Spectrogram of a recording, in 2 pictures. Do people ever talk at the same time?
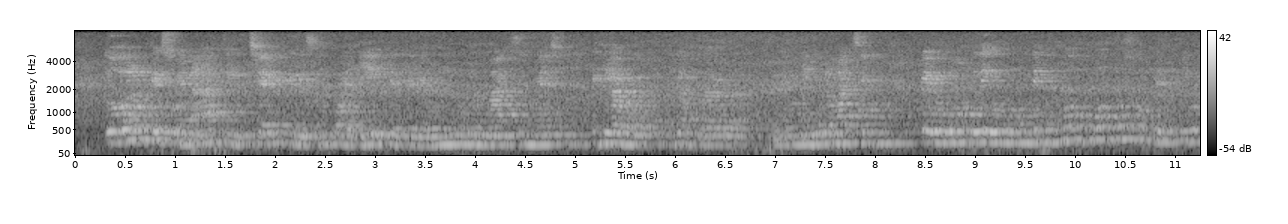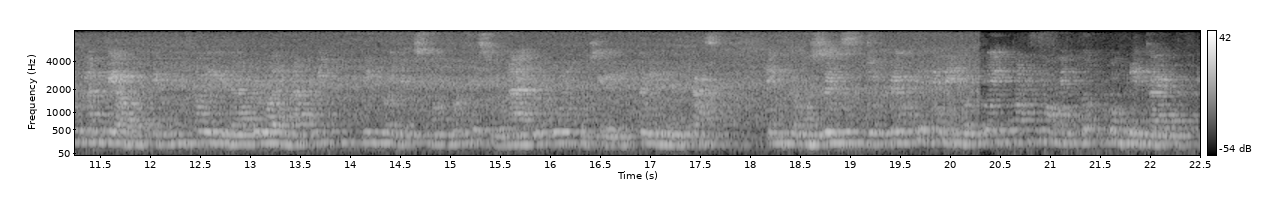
No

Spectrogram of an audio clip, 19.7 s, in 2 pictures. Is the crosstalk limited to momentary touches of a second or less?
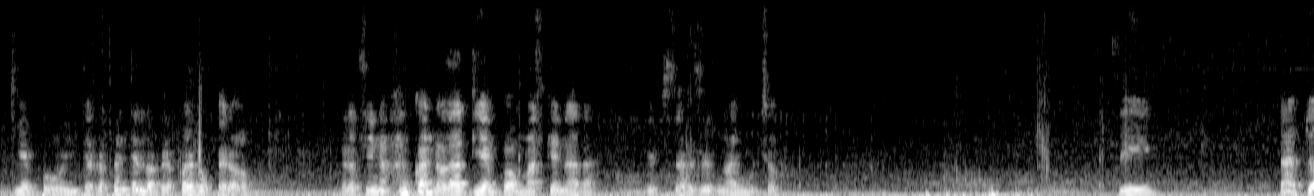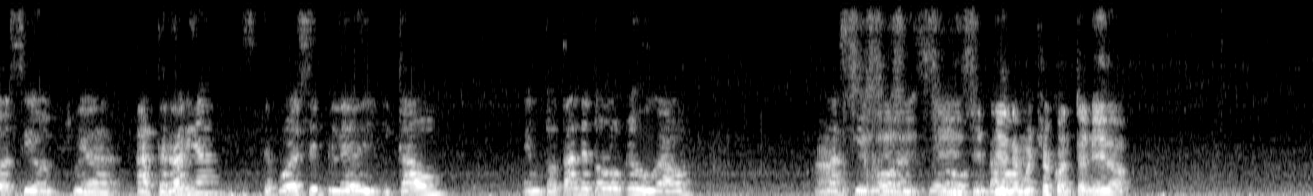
No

